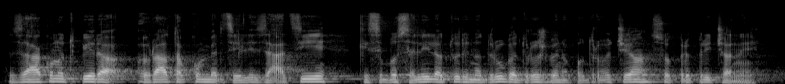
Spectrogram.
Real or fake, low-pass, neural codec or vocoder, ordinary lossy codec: real; none; none; none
